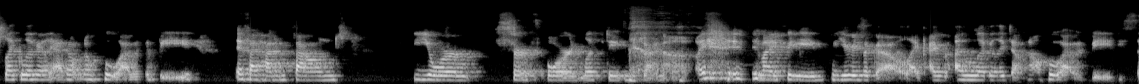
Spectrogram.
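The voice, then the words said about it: Emotional, moved voice. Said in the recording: “I'm getting emotional talking about it”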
